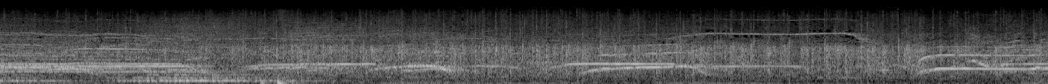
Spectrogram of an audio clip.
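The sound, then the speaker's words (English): Audience applause and cheering at a live show, sustained clapping with whoops and calls breaking out over it again and again, loud and continuous. “Make some noise, ladies and gentlemen. Get him up here.”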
